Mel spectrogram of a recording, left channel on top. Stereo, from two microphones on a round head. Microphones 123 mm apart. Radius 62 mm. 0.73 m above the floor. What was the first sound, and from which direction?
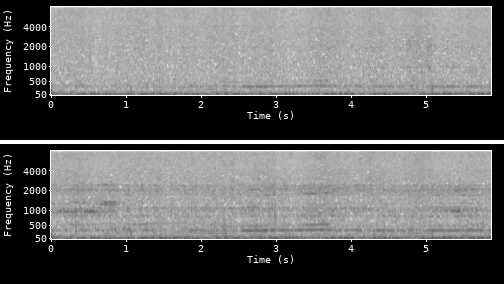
Only background noise.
